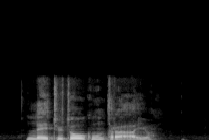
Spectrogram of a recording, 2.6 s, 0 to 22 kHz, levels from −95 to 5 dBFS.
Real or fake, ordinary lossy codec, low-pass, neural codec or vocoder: fake; AAC, 48 kbps; 9.9 kHz; vocoder, 22.05 kHz, 80 mel bands, WaveNeXt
